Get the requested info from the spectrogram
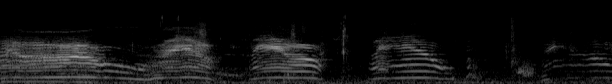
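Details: Cat crying in a run of five arched meows, each swelling and dipping in pitch with bright harmonics, repeated roughly every second, the first long and loud, later ones shorter and fading, indoors with faint background rustle.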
